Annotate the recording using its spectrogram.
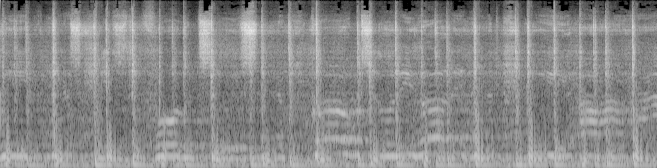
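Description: Live pop band playing an instrumental passage: a steady drum-kit beat over heavy bass, with a melodic line coming in about three seconds in.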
